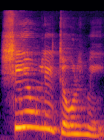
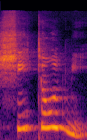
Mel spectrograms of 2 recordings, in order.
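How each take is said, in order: First: "She only told me" said louder with "She" stressed; wrong way with only. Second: Said in the usual way. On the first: Shown as a demonstration. Teacher imitating the translated-from-Hindi emphasis. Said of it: "instead of saying". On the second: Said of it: "just say".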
